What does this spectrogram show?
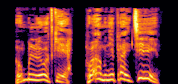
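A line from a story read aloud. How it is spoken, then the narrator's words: Yelling. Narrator (Russian): орал ему враг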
